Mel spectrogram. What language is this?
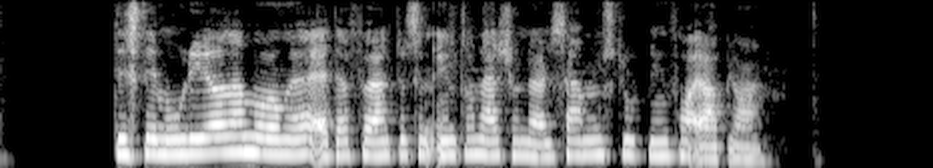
Danish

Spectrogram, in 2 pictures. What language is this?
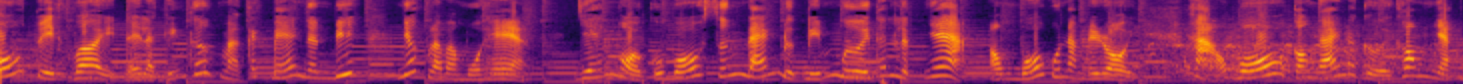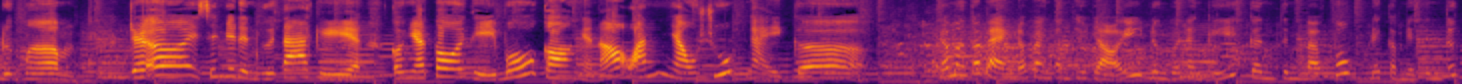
Vietnamese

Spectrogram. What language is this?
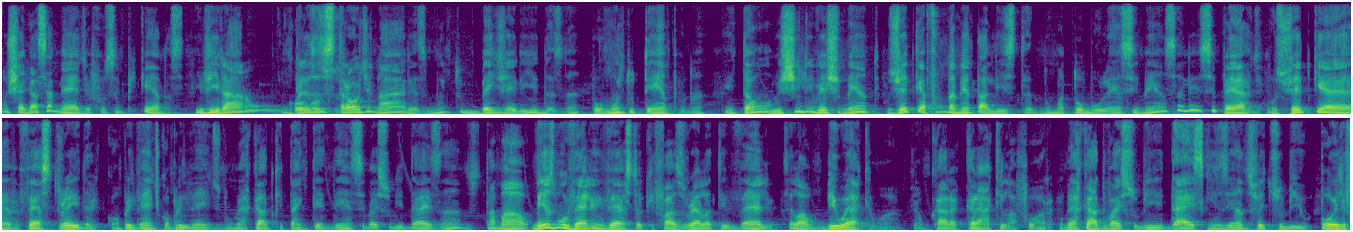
Portuguese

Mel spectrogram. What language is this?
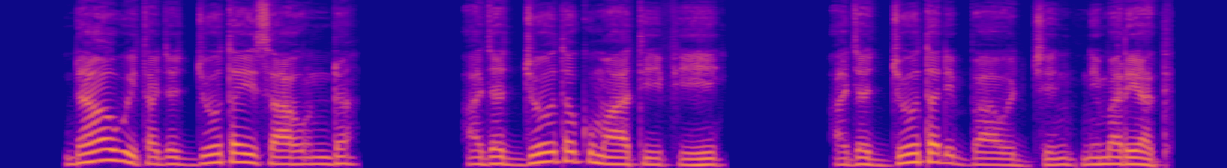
Oromo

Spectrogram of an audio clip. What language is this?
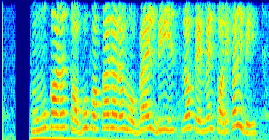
Odia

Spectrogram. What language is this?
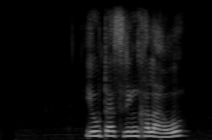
Nepali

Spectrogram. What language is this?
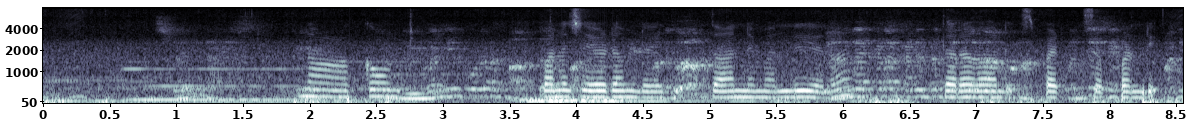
Telugu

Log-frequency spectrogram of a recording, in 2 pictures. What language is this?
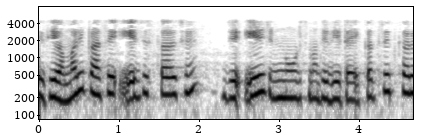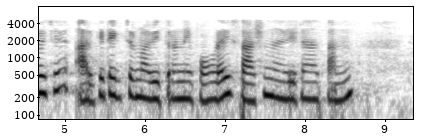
Gujarati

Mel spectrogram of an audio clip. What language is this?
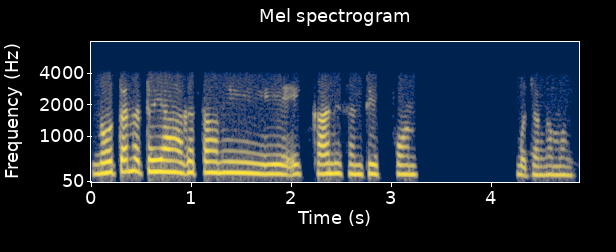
Sanskrit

